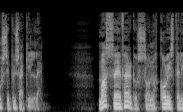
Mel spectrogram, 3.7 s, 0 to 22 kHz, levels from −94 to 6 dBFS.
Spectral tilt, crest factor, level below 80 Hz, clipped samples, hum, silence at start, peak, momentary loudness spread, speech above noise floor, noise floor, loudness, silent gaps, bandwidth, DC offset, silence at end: -4.5 dB/octave; 20 dB; -44 dBFS; under 0.1%; none; 0 s; -2 dBFS; 17 LU; 58 dB; -78 dBFS; -20 LUFS; none; 15 kHz; under 0.1%; 0 s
